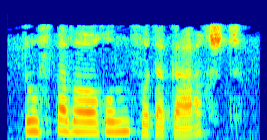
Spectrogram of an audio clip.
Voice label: "ufbewahrung", alsace

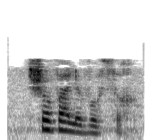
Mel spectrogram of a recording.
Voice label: "schawalawasser", alsace

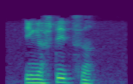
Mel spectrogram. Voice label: "understetze", Alsace

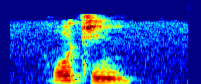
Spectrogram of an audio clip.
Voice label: "routine", Alsace

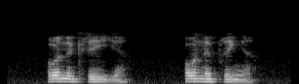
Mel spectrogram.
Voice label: "annekreje", Alsace

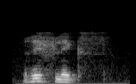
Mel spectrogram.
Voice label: "reflex", Alsace

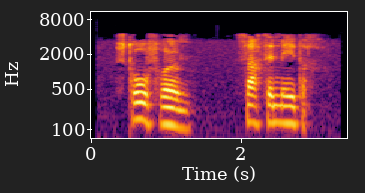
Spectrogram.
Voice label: "strofrauem", Alsace

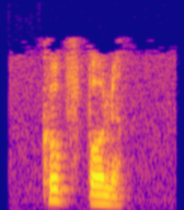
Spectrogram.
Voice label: "kopfballe", Alsace

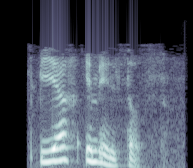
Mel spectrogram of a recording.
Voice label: "bier", alsace

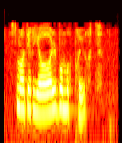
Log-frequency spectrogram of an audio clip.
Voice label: "material", alsace

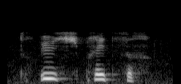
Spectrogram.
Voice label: "usspritzer", alsace

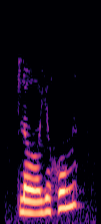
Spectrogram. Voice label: "lajerung", alsace

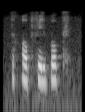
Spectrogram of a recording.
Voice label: "abfillbock", alsace

